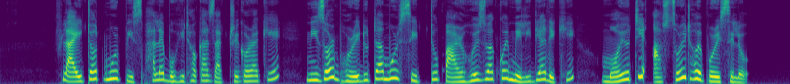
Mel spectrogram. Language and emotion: Assamese, surprised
